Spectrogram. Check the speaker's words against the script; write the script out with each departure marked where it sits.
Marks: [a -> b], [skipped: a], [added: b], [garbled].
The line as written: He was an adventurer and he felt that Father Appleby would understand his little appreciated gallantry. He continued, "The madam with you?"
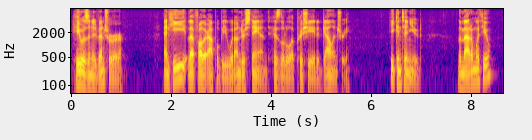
He was an adventurer and he [skipped: felt] that Father Appleby would understand his little appreciated gallantry. He continued, "The madam with you?"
